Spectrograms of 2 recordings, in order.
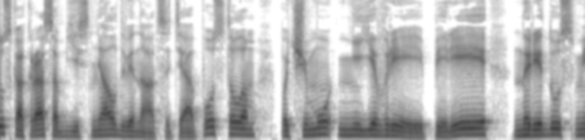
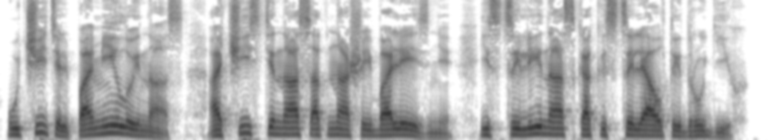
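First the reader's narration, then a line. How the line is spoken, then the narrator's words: Group shouting from afar. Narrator (Russian): прокаженные, не смея подойти к нему, встали вдали и кричали ему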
